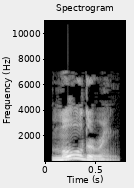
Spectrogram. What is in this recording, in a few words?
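"mouldering", British English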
